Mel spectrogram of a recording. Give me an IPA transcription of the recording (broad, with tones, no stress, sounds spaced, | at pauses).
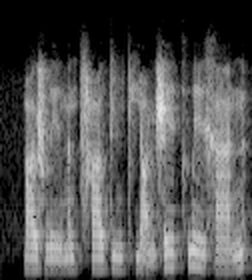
ɑ˥˩ ʊ̯ ʂ w e˧˥ ɪ̯ m a˧ n t͡sʰ ɑ˥ ʊ̯ t̪ i˥˩ ŋ t̪ʰ j ɑ̰˨˩ ŋ ʂ e˥˧ ɪ̯ kʰ w e˥˩ ɪ̯ x a˧˥ n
